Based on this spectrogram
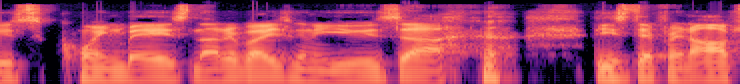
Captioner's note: chuckles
